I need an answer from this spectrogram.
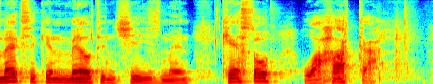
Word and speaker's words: Oaxaca: Queso Oaxaca. Pronounced totally different than it's spelled.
